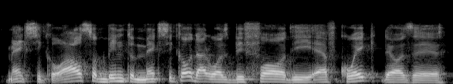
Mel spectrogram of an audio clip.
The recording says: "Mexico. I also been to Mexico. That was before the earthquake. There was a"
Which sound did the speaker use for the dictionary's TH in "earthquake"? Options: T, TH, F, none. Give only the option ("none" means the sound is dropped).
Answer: F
